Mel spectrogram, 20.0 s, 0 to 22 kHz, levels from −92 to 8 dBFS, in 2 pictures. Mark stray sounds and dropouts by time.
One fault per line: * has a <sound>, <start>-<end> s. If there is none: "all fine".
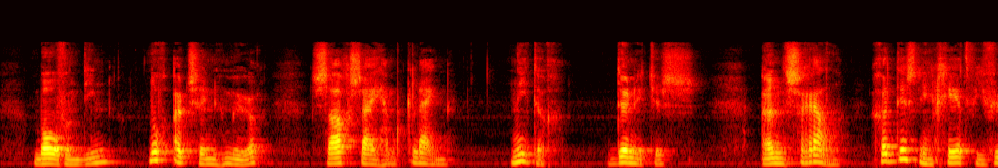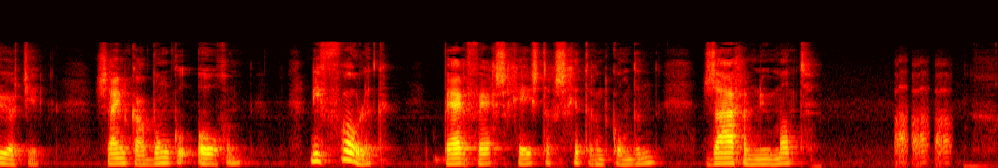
* has a laugh, 18.9-19.5 s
